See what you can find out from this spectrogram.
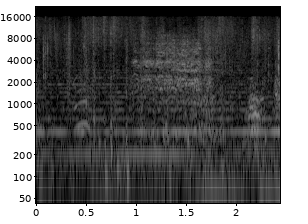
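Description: Several horses gallop close by, hooves pounding in a rapid, irregular beat, while sharp neighs and whinnies rise over a steady low rumble.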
